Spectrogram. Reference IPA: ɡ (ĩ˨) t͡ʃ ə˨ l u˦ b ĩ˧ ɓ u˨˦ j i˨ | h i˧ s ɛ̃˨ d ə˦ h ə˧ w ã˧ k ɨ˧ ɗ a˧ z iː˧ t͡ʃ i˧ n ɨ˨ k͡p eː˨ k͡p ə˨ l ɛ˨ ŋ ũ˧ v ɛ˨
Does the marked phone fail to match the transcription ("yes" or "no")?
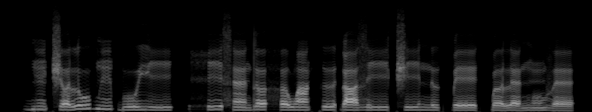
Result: no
